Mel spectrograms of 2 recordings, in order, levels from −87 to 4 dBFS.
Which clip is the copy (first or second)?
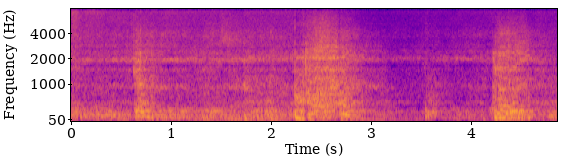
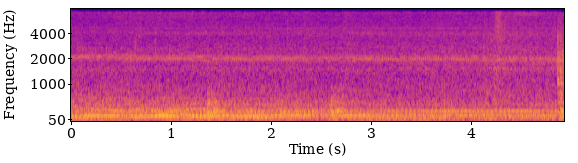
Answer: first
